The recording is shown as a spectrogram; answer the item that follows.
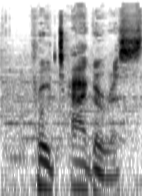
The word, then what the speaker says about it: Protagoras: Protagoras. Yeah, that's the right way to say it.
